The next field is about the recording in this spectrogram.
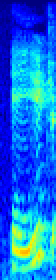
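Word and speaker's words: Aje: Oh, Aj? Pronounce like the number is so sick. I don't know how to pronounce that. Pronounce like the number? Age? Oh, age. I think she's saying pronounce like the number is so chic.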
